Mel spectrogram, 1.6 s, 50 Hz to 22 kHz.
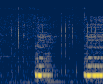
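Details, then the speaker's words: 1966 Ford Thunderbird horns test after reconnecting dangling wires: two short, thin, buzzy single-tone honks with no second note, so only one of the two horns works. A bad ground is suspected. "yeah one horn's working all right what that means is we probably have another bad ground"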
